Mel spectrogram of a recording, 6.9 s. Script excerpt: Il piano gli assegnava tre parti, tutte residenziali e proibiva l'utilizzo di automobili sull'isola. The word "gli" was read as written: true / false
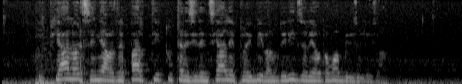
false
